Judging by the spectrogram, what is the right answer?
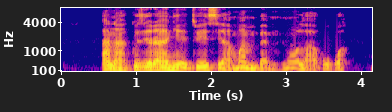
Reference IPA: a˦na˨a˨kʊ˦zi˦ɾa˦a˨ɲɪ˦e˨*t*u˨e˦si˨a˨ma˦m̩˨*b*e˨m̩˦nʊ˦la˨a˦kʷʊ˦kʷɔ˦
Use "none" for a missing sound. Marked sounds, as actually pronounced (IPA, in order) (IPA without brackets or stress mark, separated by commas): t, b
